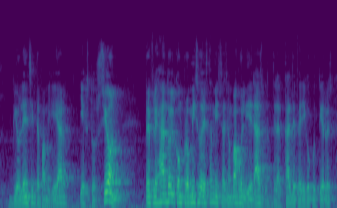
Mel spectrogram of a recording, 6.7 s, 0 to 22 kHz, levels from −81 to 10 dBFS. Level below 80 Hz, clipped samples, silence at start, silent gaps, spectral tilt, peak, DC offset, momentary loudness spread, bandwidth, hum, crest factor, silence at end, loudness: -52 dBFS; under 0.1%; 0 s; none; -7.5 dB/octave; -10 dBFS; under 0.1%; 11 LU; 10 kHz; none; 20 dB; 0 s; -29 LUFS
